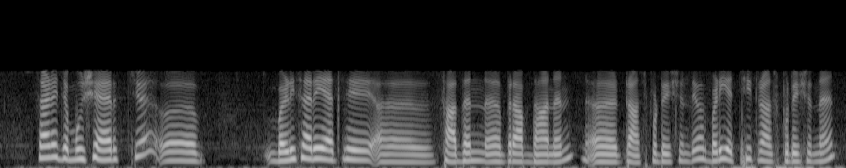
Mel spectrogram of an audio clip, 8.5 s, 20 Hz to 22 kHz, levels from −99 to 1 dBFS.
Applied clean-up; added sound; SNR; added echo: neural separator model SepFormer WHAM!.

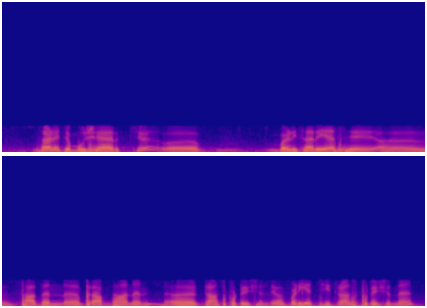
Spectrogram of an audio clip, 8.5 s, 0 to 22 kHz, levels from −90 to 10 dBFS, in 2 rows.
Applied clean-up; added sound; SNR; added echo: none; Cricket; 14 dB; none.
